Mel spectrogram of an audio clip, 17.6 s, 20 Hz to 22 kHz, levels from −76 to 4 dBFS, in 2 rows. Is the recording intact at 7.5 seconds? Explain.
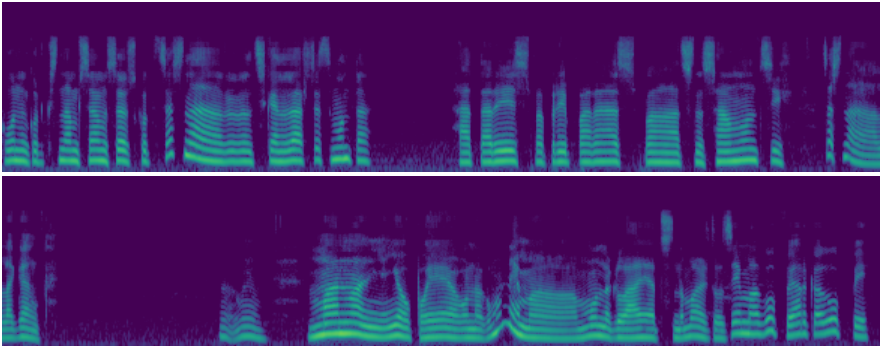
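No. At 7.5 seconds, as across the whole clip, the speech carries a rough, hissy halo and a smeared, underwater quality, likely from Nellymoser compression: 256-sample blocks coded at two bits per sample, with weak bands replaced by noise. A spectrogram shows nothing above 10.6 kHz and speckled noise patches.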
